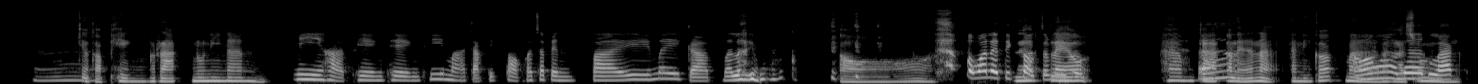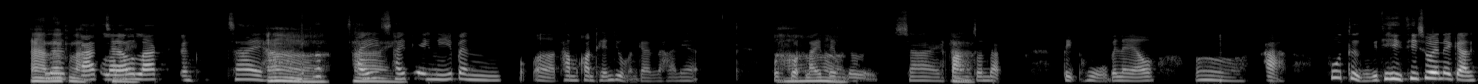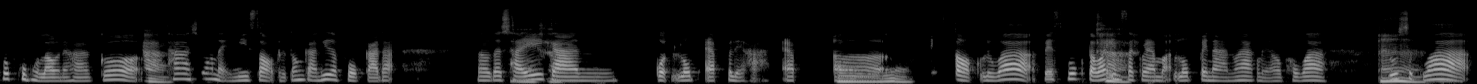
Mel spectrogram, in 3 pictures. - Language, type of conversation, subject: Thai, unstructured, ทำไมเราถึงควรระมัดระวังเวลาใช้โซเชียลมีเดียทุกวัน?
- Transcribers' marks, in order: singing: "ไปไม่กลับ บรรลัยเแล้ว"; laughing while speaking: "บรรลัยเแล้ว"; tapping; laugh; other background noise; background speech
